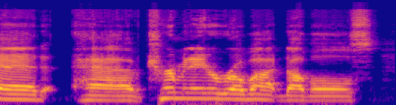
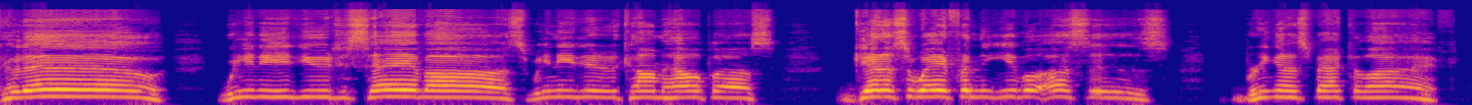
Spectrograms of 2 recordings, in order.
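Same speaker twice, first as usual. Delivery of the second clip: ghostly plea; 7 semitones higher than usual. Retold or imitated. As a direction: float it out like a spirit at a seance. Astral ghosts speak at seance.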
